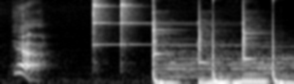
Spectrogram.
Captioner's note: bicycle bell rings; upbeat music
